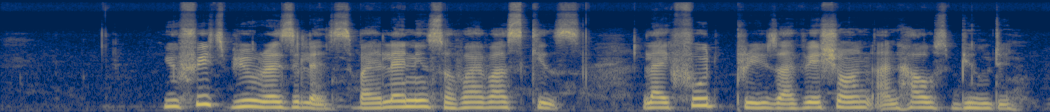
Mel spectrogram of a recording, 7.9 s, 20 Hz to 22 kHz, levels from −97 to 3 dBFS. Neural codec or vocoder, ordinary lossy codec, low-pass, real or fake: none; none; none; real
